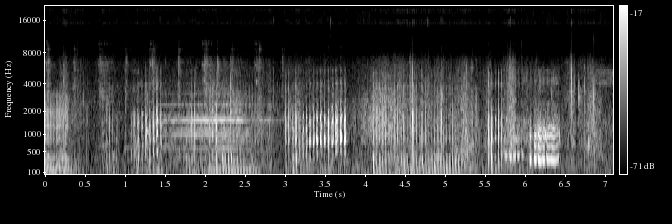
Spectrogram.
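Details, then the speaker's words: A pet cat lying nearby snores softly and rhythmically as it rests, heard under game music and chime sounds. "jak słyszycie takie chrapanie w tle no to to znaczy że to jest mój kot szybie tutaj leż"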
